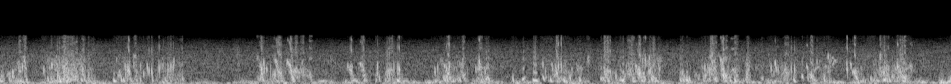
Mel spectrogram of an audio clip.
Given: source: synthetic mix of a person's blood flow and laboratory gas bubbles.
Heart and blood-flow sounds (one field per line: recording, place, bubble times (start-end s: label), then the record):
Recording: Doppler ultrasound of blood flow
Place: precordium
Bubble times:
0.00-0.30 s: bubbles
0.41-0.97 s: bubbles
1.11-1.86 s: bubbles
2.55-3.15 s: bubbles
3.44-3.73 s: bubbles
3.75-4.04 s: bubbles
4.30-4.96 s: bubbles
5.09-5.92 s: bubbles
5.97-6.66 s: bubbles
6.76-7.54 s: bubbles
7.59-8.40 s: bubbles
8.43-9.16 s: bubbles
9.37-9.52 s: bubbles
From the record:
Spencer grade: 4 (maximum detectable bubble signal sounding continuously throughout systole and diastole of every cardiac period, and overriding the amplitude of the normal cardiac signals)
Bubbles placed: anywhere in the cardiac cycle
